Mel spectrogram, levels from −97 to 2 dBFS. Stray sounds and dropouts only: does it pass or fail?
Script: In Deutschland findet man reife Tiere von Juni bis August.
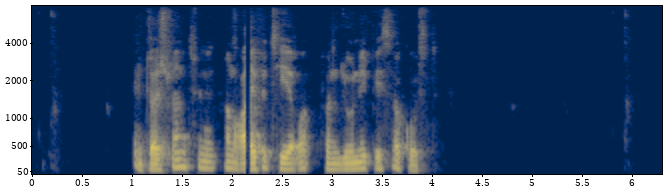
fail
